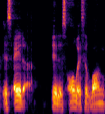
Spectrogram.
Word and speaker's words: eta: This next letter is eta. It is always a long vowel. It is pronounced like the A in hate.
